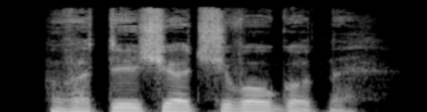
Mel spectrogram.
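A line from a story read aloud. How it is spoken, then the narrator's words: Sigh. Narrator (Russian): вздохнул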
